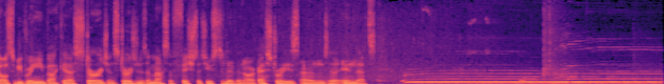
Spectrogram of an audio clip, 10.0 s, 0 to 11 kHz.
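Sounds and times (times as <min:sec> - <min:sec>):
speech: 0:00.0 - 0:05.9
second wolf voice sliding up: 0:06.0 - 0:09.9
wolf howling: 0:06.0 - 0:09.9.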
